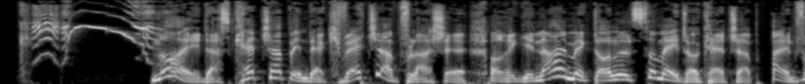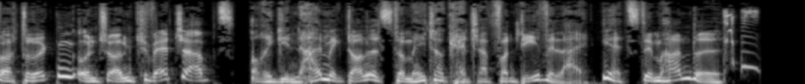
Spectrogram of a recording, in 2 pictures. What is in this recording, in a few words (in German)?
Fremdtake Dynamisch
